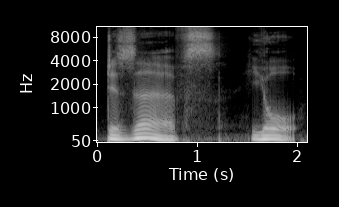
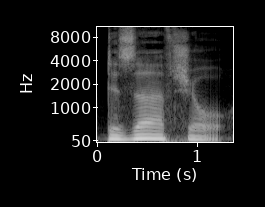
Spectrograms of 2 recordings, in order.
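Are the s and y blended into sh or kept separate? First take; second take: separate; blended. First: The s and y are kept as separate sounds. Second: The s and y blend into an sh sound.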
